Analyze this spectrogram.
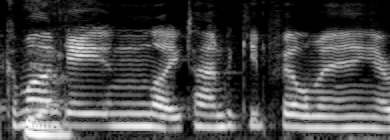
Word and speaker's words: Gaten: How do you pronounce it? I always thought it was Gotten, but in the commercial they said Gaten. It's Gaten.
